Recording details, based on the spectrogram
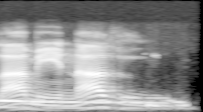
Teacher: Panjang dulu baru masuk ke huruf berikutnya. Yaitu lam, ya. Lamnya dibaca double, ya, ada tasdidnya. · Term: mat lazim musaqol kilmi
